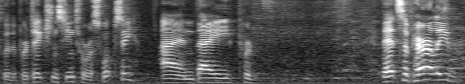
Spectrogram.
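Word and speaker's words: SWPC: called the space where the Prediction Center or whoopsy and they that's apparently how you pronounce it um anyway they do some modeling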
